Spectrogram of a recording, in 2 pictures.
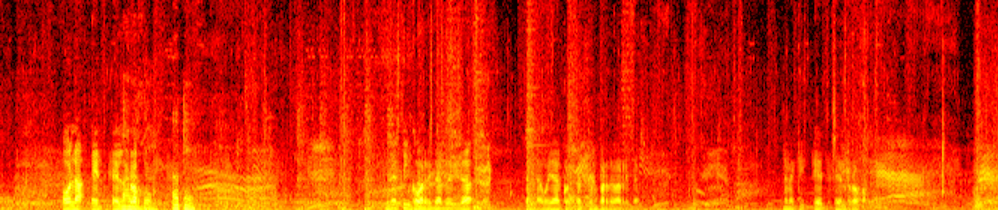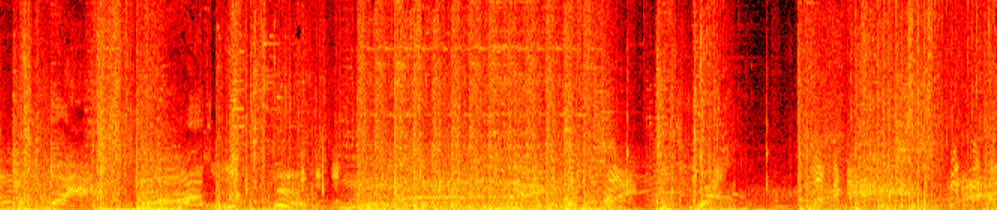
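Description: Magic blasts burst and whoosh in a fast game battle.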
